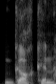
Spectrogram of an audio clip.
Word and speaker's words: Geoghegan: Plus, we grab a quick coffee with the newly crowned Giro champion, as now pronounced by Jeremy Whittle. It is Tao Geoghegan Hart.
